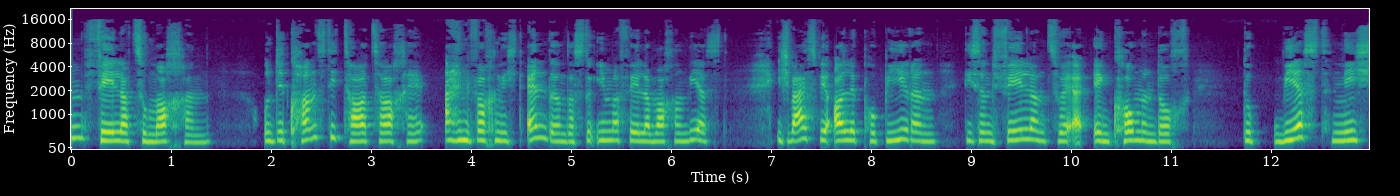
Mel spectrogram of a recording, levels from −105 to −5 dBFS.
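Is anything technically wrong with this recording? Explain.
No, nothing technically wrong can be heard in this recording.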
